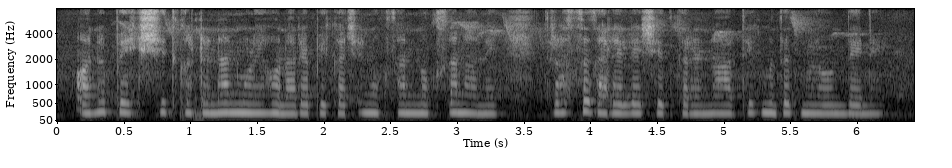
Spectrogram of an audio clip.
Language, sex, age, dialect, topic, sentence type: Marathi, female, 18-24, Northern Konkan, agriculture, statement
